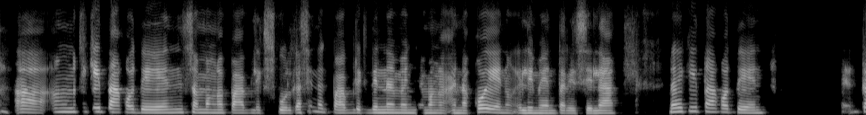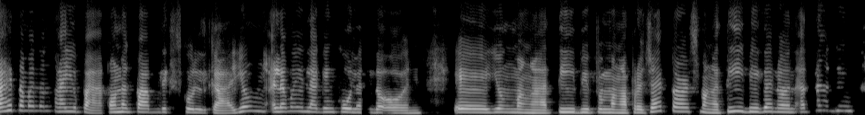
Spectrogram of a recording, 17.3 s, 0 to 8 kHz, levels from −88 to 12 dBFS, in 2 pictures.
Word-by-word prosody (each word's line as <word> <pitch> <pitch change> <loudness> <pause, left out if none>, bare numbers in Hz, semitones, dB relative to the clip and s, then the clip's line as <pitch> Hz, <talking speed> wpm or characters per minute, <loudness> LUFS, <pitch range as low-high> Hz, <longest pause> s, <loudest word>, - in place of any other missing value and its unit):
ah, 215 -3 +4
ang 250 0 -2
nakikita 250 -3 +6
ko 220 - +2
din 205 +1 +2
sa 225 - +2
mga 195 -1 -1
public 185 0 0
school 185 -1 -3
kasi 205 +8 -2
nag 245 -3 -6
public 190 +1 0
din 200 -1 +2
naman 190 -1 +1
yung 180 - -7
mga 180 - -2
anak 175 -2 -1
ko, 240 - +8
eh, 215 -3 +7
nung 180 - -9
elementary 175 -1 0
sila. 170 +1 +3 0.6
Nakikita 260 0 +2
ko 235 - +3
din, 190 -3 -1
k - - -23 0.9
kahit 315 +6 +4
naman 325 -1 -4
noon 315 0 -18
tayo 275 0 -3
pa 175 -8 0
kung 240 +1 +2
nag-public 235 -2 0
school 220 -2 -2
ka. 170 -3 +1
'Yong 295 +5 -4
alam 265 +1 +4
mo 290 - -10
'yong 275 -1 -8
laging 245 -1 -6
kulang 235 -3 -1
doon, 180 -3 -2 0.4
eh, 225 -1 +3
'yong 230 0 -3
mga 185 -3 -1
TV, 230 -1 +1
mga 205 -3 +1
projectors, 270 +5 -1
mga 200 -5 -1
TV, 275 -3 -1
gano'n. 245 -4 -1
At 250 0 -5
laging 325 -1 -12
225 Hz, 185 wpm, -23 LUFS, 190-255 Hz, 0.9 s, ko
